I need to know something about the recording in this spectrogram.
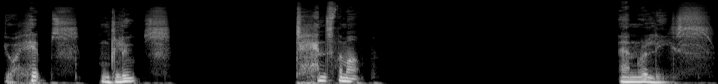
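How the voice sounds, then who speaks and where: A man guiding a relaxation meditation, giving calm, soothing, measured instructions. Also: mid-range voice, breathy edge, dry recording, clean studio sound. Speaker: meditation guide. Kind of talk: guided relaxation meditation, scripted narration.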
